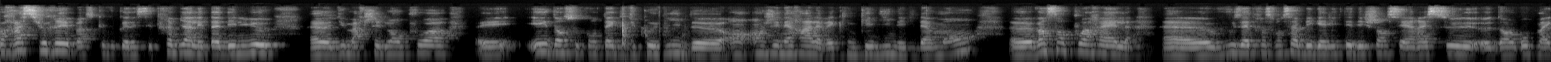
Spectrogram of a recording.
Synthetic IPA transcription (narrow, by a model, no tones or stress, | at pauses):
ʁasyʁepaʁsə̥kəvukɔnɛset̪χɛbjɛ̃let̪ad̪eljø | ød̪ymaʁʃed̪əlɑ̃plwa | ed̪ɑ̃səkɔ̃t̪ɛkst̪d̪ykɔvid̪øɑ̃ʔɑ̃ʒeneʁalavɛklĩŋk̬ʲed̪inevid̪amɑ̃ | øvɛ̃sɑ̃pwaʁɛl | øvuzɛt̪ʁɛspɔ̃sabld̪eɡalit̪ed̪eʃɑ̃seɛʁɛsød̪ɑ̃ləɡʁup̚maj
